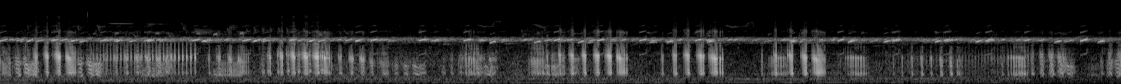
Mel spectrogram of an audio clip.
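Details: A group of roughly ten male Northern Leopard Frogs calls for mates in their breeding territory, ignoring the nearby recorder. Grating, rapidly pulsed snore-like rattles rise and break off again and again, with a continuous thin high trill in the background.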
